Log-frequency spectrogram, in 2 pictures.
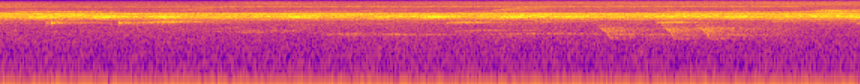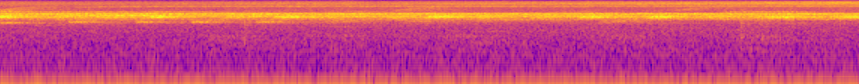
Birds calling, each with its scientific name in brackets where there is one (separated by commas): Buff-breasted Wren (Cantorchilus leucotis), Black-faced Antthrush (Formicarius analis), Hauxwell's Thrush (Turdus hauxwelli), unidentified bird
